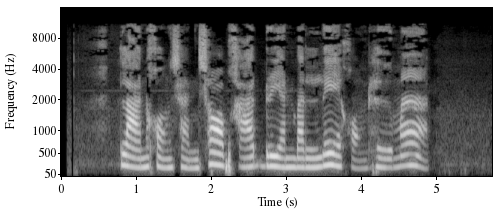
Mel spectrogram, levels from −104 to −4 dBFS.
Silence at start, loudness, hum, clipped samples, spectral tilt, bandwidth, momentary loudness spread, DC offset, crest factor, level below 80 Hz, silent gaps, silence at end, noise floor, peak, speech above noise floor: 0.5 s; -23 LUFS; none; under 0.1%; -4 dB/octave; 11.5 kHz; 10 LU; under 0.1%; 20 dB; -62 dBFS; none; 0.85 s; -58 dBFS; -4 dBFS; 36 dB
